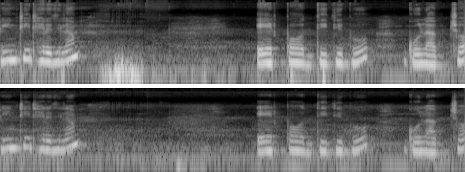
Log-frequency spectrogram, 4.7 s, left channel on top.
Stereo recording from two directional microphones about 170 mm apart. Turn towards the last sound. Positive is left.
turn(degrees=15)  # may be behind; listen again after turning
